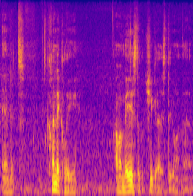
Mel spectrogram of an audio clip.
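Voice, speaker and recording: A man hosting a faith-based recovery conversation, talking in a relaxed, reflective way with many pauses and fillers. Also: low voice, slight background noise. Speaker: podcast host.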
